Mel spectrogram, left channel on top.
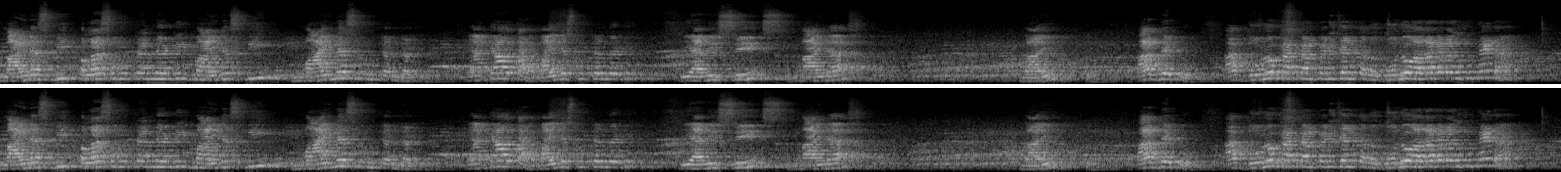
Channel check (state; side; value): normal; both; correlation 0.63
